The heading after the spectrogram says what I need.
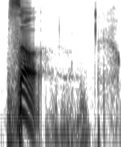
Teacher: दंत स, हल्की सी जीभ दांत को छूती है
